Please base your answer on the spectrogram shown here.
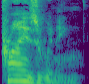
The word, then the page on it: prizewinning: English; British English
